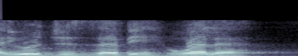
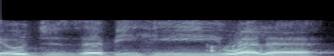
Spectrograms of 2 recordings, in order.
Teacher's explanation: ده وقفا، لكن اذا وصلت ما ينفعش اقولها يجز به ولا، هي يجز به ولا، لازم ابين حركة الكسر والياء الموصولة بحركة الكسر اللي هي بيسموها الصلة · Shown in: second take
